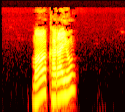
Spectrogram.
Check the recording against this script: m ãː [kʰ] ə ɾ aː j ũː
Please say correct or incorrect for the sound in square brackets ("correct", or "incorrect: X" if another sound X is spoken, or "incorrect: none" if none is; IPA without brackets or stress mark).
correct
